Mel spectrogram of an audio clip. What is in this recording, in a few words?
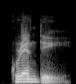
"grandee", American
